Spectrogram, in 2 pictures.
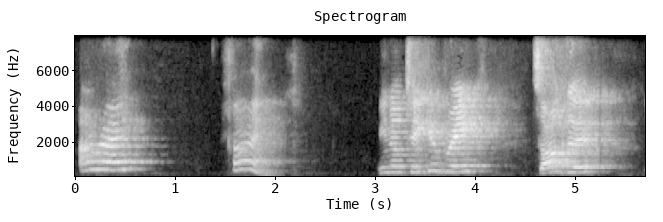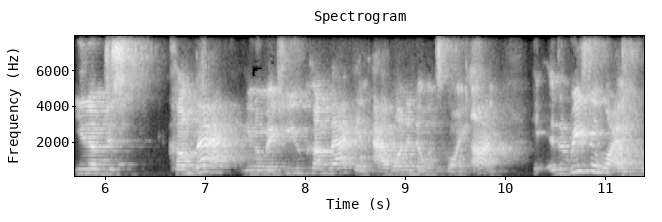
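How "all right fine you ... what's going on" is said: high, breezy "all right, fine", letting him go; mock easygoing. Wife imitating herself letting husband take a break, high and breezy. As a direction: sing it out high as if it's no big deal. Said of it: "I was like".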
